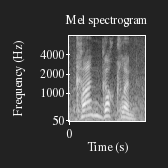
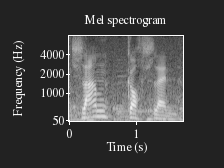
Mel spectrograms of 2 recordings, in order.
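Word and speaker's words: Llangollen: this will test you the most common mispronunciations of this one are clang Golan usually by the scousers sorry scousers and Lang Goan by everyone else but now you've perfected Your Dragon's hiss in chapter one we feel you're ready for this one schan Goen with its beautiful castle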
